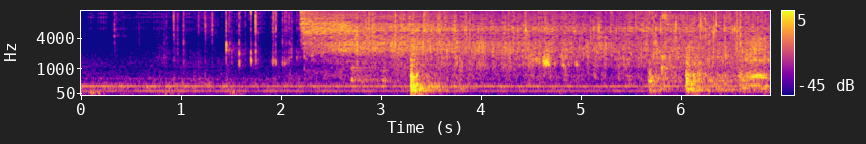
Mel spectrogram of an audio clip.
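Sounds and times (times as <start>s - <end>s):
egg cracked into a hot pan: 0.2s - 6.8s
egg sizzling in a hot pan: 2.2s - 6.8s.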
